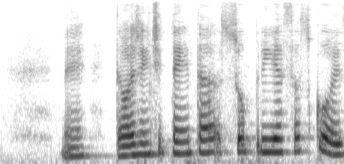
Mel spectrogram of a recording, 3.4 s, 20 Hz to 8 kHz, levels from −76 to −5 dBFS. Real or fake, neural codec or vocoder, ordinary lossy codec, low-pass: real; none; none; none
